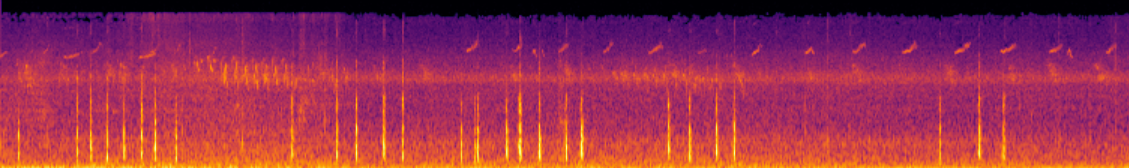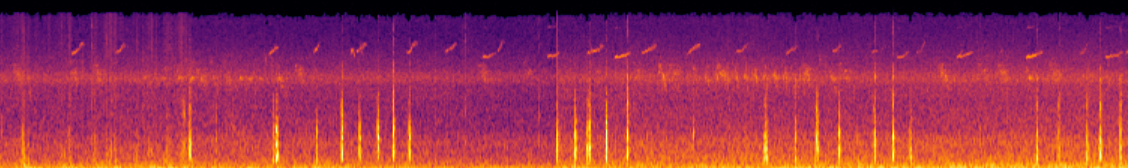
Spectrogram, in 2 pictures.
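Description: Broody hen clucking in quick runs of low clucks every few seconds, the brooding call she uses to gather her chicks, over a steady series of short, high peeps from the Temminck's tragopan chicks under her.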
